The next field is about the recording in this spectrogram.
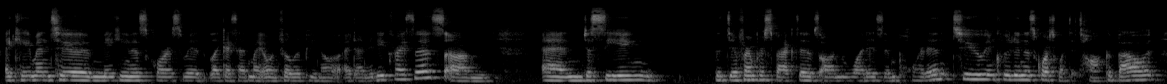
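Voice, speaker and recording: A woman, a guest who once led a seminar, speaking in an earnest, musing way with soft trailing endings. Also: lowish voice, steady tone, normal speed. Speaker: interview guest, seminar facilitator. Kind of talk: casual conversational interview.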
